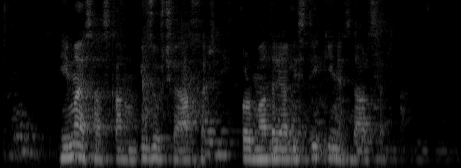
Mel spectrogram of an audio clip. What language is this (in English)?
Armenian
